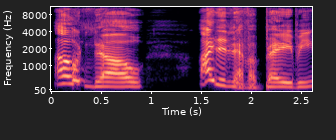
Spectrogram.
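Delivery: high, loud goofy cartoon cat; Stimpy telling Ren he's having a baby, high and loud. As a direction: squeal it like a dopey cartoon cat. Stimpy voiced after fart.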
